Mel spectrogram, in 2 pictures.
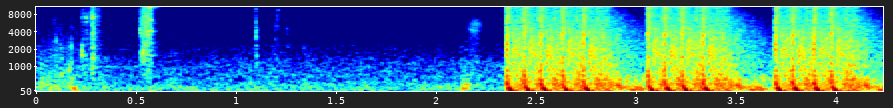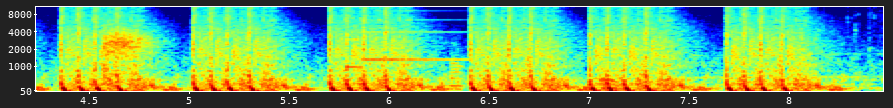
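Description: Video game gunfire, a loud rapid automatic burst of about ten evenly spaced heavy shots following a few seconds of quieter clicks and rustling, with no talk over it.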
